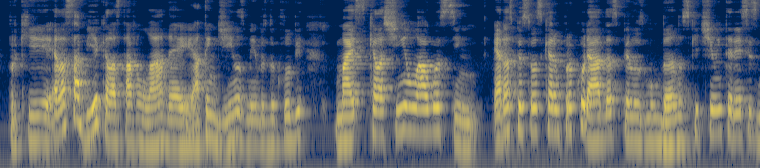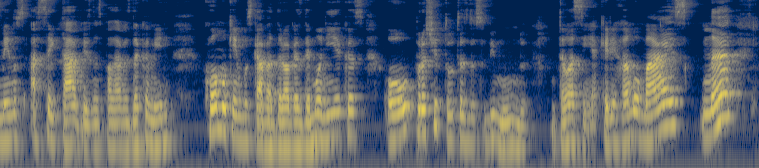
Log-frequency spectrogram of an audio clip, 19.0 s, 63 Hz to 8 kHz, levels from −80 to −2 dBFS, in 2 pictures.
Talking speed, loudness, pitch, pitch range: 165 wpm, -19 LUFS, 140 Hz, 125-170 Hz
